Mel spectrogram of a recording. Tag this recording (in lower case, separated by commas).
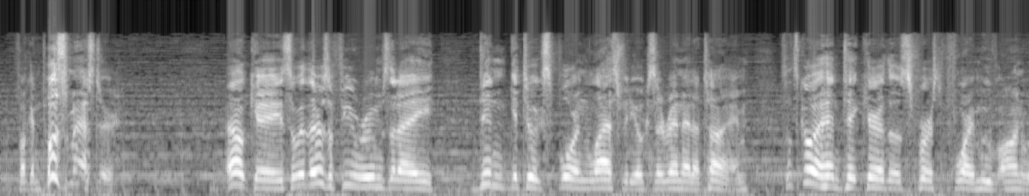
speech, music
